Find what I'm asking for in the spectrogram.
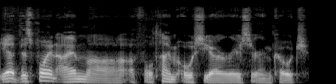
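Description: A man uses an ordinary speaking voice, fairly low in pitch. His pace is moderate. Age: 30s. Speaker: professional obstacle course racer and endurance coach. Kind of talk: casual interview chat. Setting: studio.

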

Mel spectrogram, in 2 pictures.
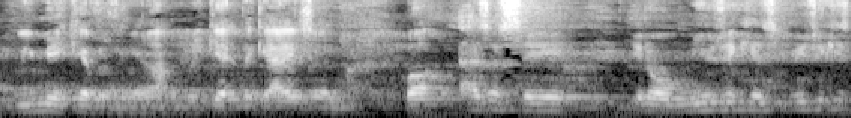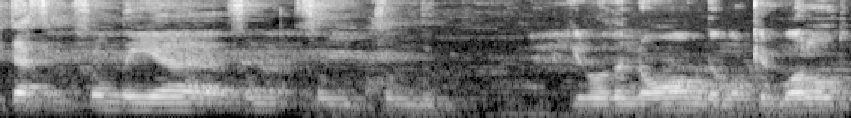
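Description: Amid noticeable background noise and audible room echo, a man with a Glaswegian accent talks at a fairly quick pace in a medium pitch with fairly even intonation. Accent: Glaswegian Scottish. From Scotland. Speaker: blues guitarist and singer. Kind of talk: interview.

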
